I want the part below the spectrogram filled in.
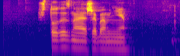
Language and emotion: Russian, neutral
